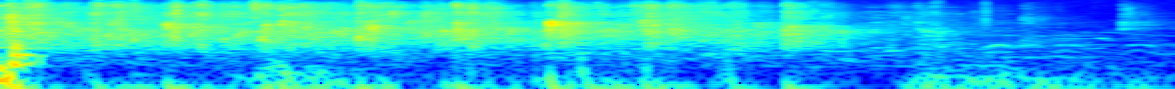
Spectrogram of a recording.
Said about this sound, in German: Danke. Applaus.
